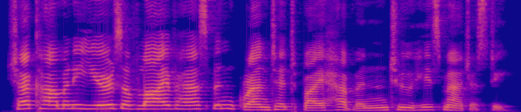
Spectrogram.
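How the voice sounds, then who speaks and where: A woman's voice: on the high side, animated, moderate pace, fairly bright tone, smooth. A woman voicing the solemn, courteous male ghost kings of the underworld in a formal, declamatory storybook style. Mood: stately, commanding.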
